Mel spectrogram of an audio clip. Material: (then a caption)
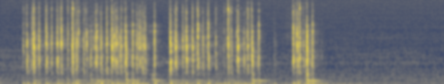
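Plastic. A compact cream mechanical keyboard with plastic keycaps is typed on slowly with the fingertips, giving bright, crisp clacks that die away almost instantly. The keystrokes come in steady runs with a brief pause near the middle, then a final short burst before the clip falls quiet.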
